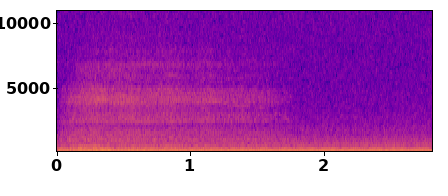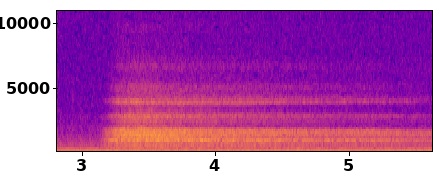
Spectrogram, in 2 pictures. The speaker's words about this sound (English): It's always favorable to breathe in through the nose and out through the mouth.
